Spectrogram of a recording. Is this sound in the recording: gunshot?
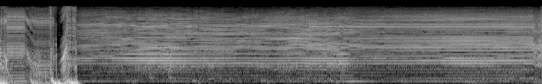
no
